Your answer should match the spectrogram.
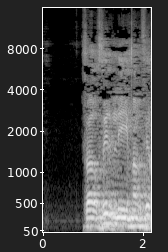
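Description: Silence, then about a second in a man begins reciting an Arabic supplication in a chanted, drawn-out voice.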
